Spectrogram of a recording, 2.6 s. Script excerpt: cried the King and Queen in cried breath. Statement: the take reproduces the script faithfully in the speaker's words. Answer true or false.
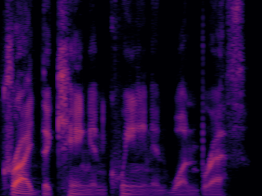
false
